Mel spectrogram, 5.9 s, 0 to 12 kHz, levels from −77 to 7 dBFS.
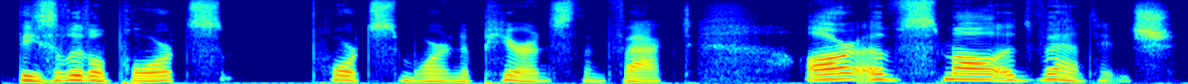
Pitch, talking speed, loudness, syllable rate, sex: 170 Hz, 130 wpm, -18 LUFS, 5.7 syllables/s, male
